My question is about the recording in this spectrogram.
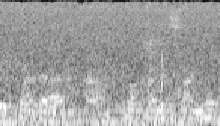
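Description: Faint, distant speech: a person talking away from the microphone, likely an audience member putting a question to the speaker.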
